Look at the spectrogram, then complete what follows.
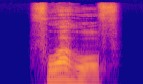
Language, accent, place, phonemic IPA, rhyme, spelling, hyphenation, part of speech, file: German, Germany, Berlin, /ˈfoːɐ̯ˌhoːf/, -oːf, Vorhof, Vor‧hof, noun, De-Vorhof.ogg
- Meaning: 1. forecourt 2. atrium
